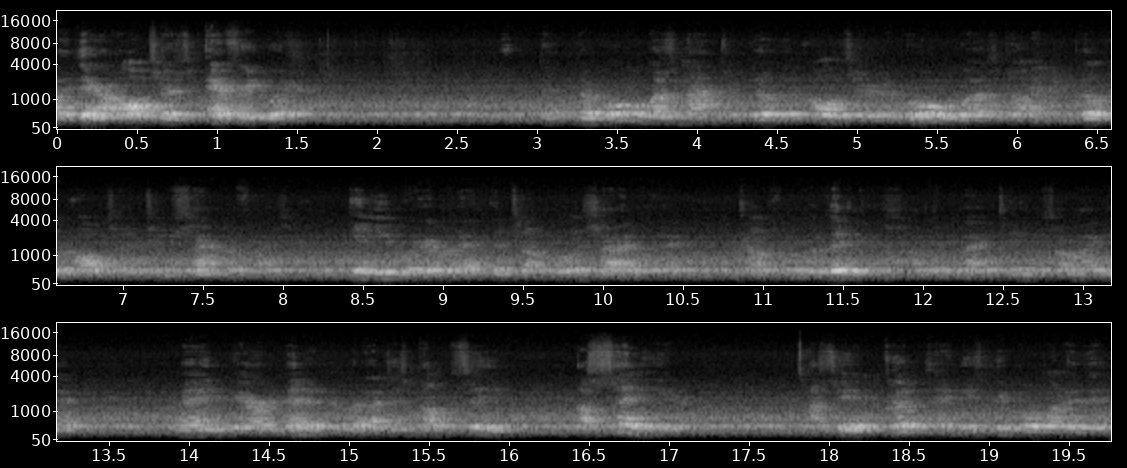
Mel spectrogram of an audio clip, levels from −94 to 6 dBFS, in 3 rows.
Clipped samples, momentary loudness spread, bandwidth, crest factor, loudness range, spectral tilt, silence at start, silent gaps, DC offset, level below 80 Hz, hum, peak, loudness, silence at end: under 0.1%; 15 LU; 11.5 kHz; 24 dB; 4 LU; -4.5 dB/octave; 0 s; none; under 0.1%; under -90 dBFS; none; -10 dBFS; -33 LUFS; 0 s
